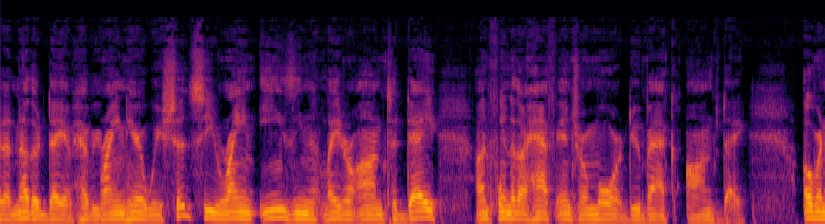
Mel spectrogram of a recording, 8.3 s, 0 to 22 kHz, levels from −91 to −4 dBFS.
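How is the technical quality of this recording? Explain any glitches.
Three short glitches break up the speech, all from damaged data in a compressed stream: at 1.0 s after "another day of heavy", at 4.99 s just before "another half inch or", and from 7.15 to 7.17 s after "or more due back". Corrupt bytes make the decoder misread frames and lose sync, giving a brief glitch while it searches for the next frame header.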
